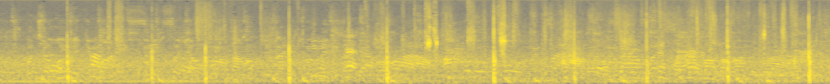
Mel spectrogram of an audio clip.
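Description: A basketball bouncing on an outdoor hard court, dribbled in irregular runs of sharp bounces, with players' voices in the background.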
